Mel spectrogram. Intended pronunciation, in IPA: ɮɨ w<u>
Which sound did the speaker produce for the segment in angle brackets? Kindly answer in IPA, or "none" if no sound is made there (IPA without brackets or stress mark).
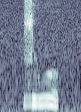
ʊ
